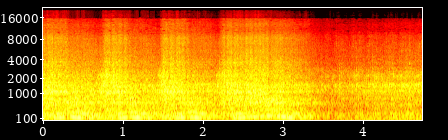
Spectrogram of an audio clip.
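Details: Abandoned 1980s Buick Century with a 350 diesel V8, one glow plug left disconnected; heavy clatter with a lumpy, uneven beat rising and falling with revs, not hitting on all eight cylinders.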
